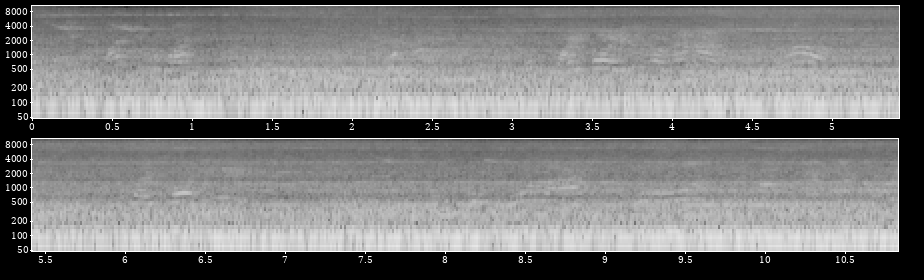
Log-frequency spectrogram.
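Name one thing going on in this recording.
A diesel train engine rumbles low and steady as it slowly draws closer.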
